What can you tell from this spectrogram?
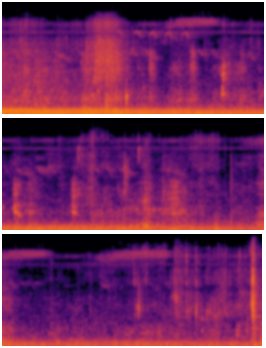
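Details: A big cow breathes heavily, with noisy huffs of air over a deep, steady low rumble.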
